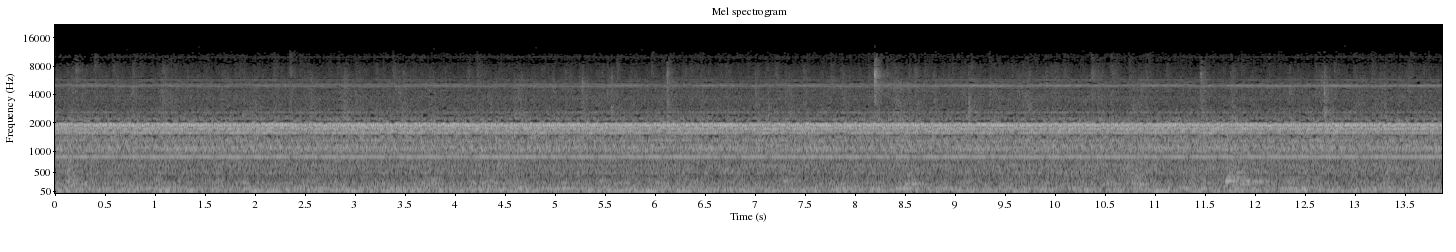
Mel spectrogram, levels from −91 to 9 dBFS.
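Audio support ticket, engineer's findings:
No audible defects found across the recording; playback chain and source file check out as received, no action required.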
